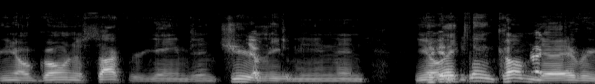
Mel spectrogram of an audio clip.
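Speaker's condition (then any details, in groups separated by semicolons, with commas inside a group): Lou Gehrig's disease (ALS)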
